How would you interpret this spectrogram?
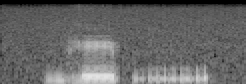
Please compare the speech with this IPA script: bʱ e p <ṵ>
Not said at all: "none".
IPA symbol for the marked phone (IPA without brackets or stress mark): ṵ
